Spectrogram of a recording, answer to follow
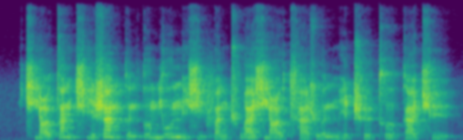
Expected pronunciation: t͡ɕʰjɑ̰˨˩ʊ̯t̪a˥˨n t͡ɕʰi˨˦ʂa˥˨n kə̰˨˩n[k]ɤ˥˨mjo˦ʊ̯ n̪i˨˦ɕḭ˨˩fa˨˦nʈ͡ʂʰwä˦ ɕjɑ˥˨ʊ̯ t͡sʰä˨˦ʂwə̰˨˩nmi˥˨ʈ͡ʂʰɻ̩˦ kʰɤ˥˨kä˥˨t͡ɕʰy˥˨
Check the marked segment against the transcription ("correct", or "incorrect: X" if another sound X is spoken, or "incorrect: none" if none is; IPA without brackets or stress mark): correct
